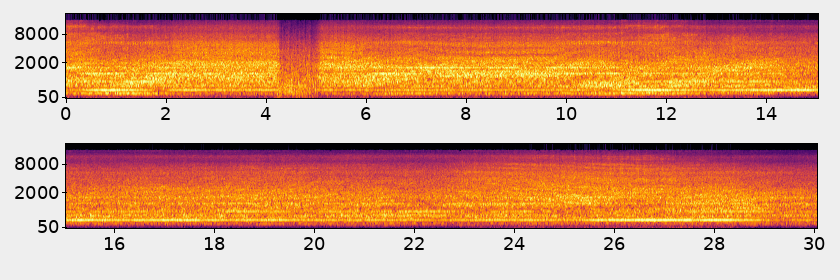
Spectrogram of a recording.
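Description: Loud steady drone of running machinery with a constant whine, like a large blower fan. It breaks off briefly about four seconds in, then slowly grows fainter from about halfway.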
